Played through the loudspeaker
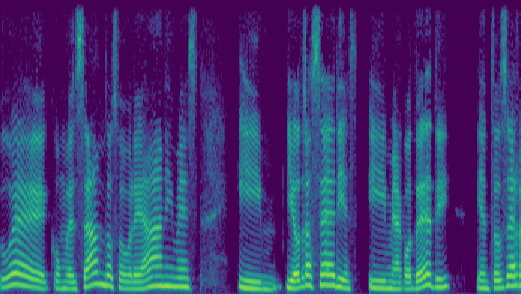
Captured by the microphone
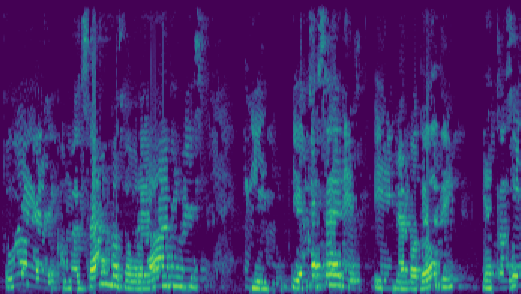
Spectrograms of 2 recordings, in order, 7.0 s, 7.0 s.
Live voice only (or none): none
